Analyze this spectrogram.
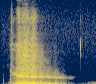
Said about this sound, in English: But that's okay, just come back to the breathing exercises. Breathe in and out.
